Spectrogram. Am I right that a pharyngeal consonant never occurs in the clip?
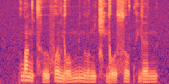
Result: yes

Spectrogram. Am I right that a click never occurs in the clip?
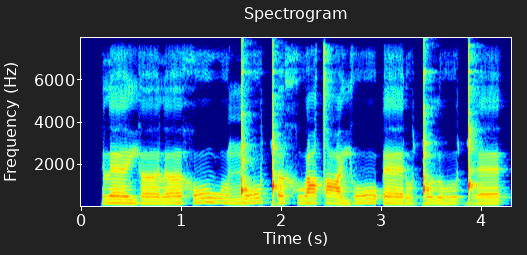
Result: no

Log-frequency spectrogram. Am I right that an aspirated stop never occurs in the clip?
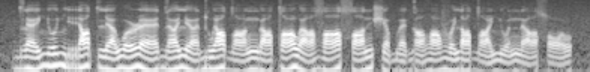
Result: yes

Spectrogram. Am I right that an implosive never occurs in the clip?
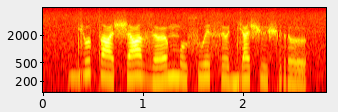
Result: yes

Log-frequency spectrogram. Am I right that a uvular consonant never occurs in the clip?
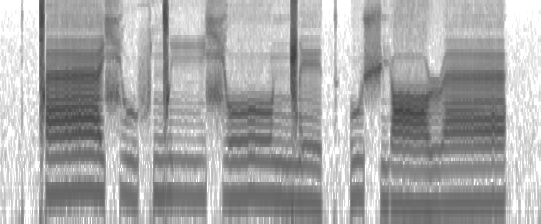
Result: yes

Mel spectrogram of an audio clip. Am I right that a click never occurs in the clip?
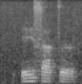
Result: yes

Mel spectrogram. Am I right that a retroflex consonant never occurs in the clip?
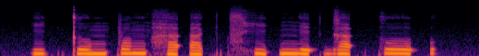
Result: yes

